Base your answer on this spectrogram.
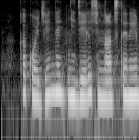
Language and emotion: Russian, neutral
